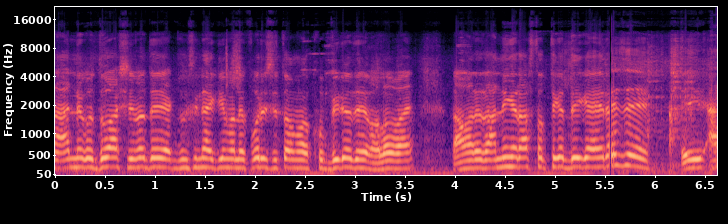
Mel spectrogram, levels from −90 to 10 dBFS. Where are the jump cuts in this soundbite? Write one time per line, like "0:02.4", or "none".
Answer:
0:05.5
